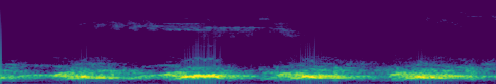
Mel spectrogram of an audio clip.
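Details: Gentle cooing of a rock dove (pigeon): four low, throaty coos roughly one per second, each rising and falling smoothly, with a faint higher twitter in the background.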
